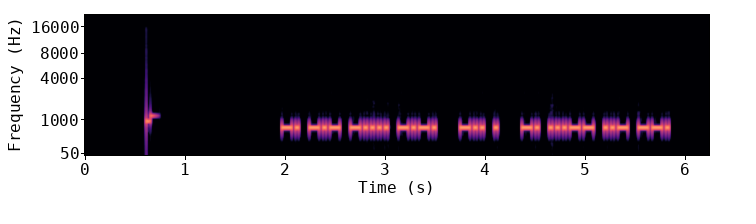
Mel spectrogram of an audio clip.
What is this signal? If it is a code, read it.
Morse code, heard as a keyed tone, about 36 wpm, 700 Hz. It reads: NK6C DE N3UG
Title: USA Callsign DE Callsign - 4 Characters - 35wpm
